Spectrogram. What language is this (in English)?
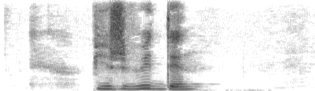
Mari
